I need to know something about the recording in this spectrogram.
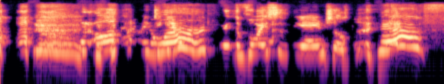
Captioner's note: laugh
